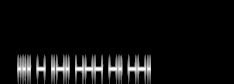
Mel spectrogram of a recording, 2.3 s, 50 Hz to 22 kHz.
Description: Morse code, heard as a keyed tone, about 48 wpm, 700 Hz. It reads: STRONG
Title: LY Suffix - Top 100 Words with Base Words 50wpm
